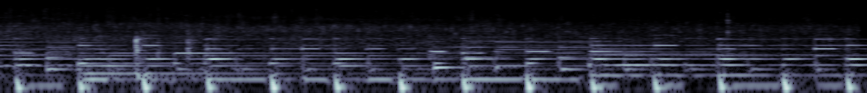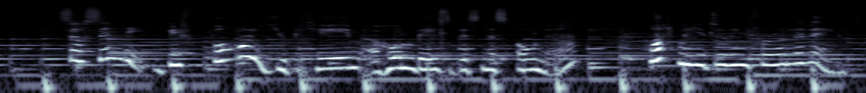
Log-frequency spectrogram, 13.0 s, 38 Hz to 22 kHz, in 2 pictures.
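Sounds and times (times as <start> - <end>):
food sizzling in a frying pan: 0.0 - 7.0
background music with steady beat: 0.0 - 13.0.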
